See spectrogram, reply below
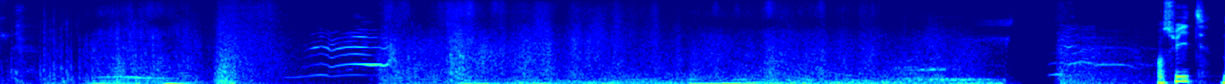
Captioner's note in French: cri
